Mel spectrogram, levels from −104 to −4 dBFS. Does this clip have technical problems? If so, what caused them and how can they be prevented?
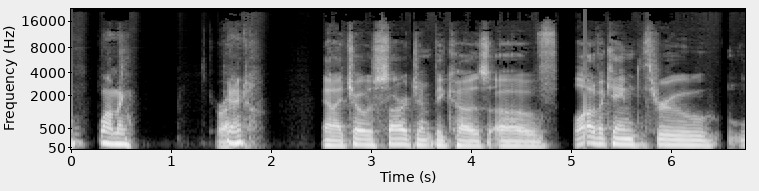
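Yes. A short hole at 3.39 s, after "I chose", and a short hole from 5.12 to 5.14 s, after "because of a", are blocks of digital silence. The output drops straight to silence and back with no fade. The 23 ms gap fits a 1024-sample buffer that went unfilled in time. Giving the audio processing more headroom, through larger buffers or a lighter load, prevents these dropouts.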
